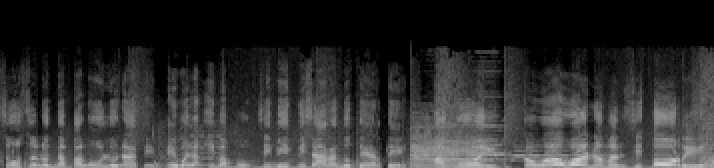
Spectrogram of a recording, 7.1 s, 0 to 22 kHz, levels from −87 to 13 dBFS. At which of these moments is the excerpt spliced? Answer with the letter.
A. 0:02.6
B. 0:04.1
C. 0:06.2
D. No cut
B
